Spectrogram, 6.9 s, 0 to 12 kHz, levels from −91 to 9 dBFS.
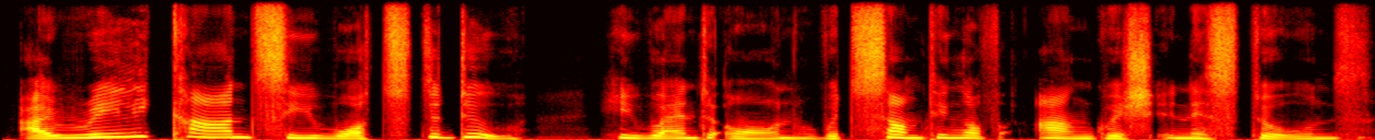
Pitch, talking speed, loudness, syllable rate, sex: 210 Hz, 150 wpm, -19 LUFS, 3.5 syllables/s, female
